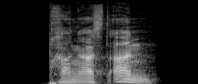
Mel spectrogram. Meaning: second-person singular present of anprangern
- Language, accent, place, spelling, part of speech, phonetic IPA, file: German, Germany, Berlin, prangerst an, verb, [ˌpʁaŋɐst ˈan], De-prangerst an.ogg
